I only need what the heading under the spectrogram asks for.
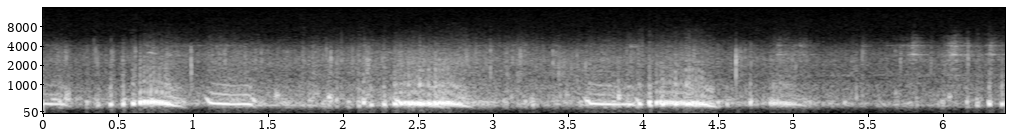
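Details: Low, rolling pigeon coos from more than one bird, long rising-and-falling throaty phrases repeating about every one to two seconds, with light scratching and shuffling sounds in the background.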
